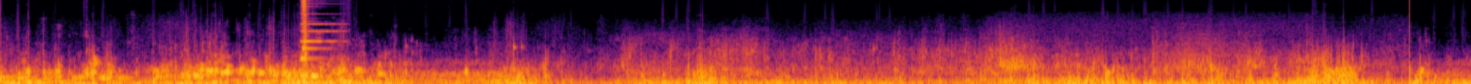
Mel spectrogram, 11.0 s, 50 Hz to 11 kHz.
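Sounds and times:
wind buffeting microphone: 4.6s - 11.0s.

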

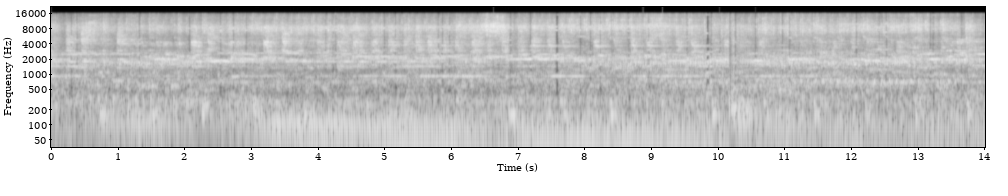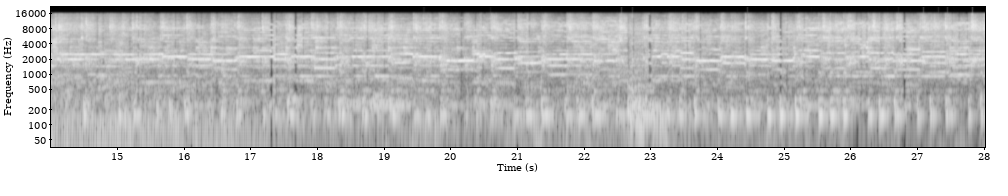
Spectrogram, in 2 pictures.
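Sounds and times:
bagpipe music: 0.0s - 28.0s
small tractor engine running: 0.0s - 28.0s.

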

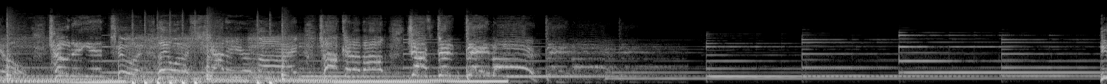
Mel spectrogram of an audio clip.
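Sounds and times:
electric guitar chords with echo: 0.0s - 11.0s.

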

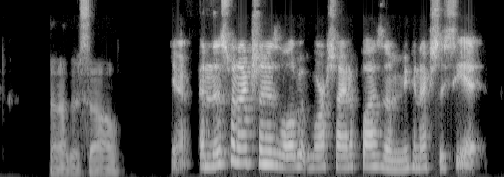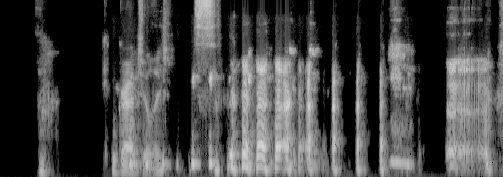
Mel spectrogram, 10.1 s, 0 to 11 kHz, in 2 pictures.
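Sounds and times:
man laughing: 6.4s - 10.0s
woman laughing: 7.0s - 9.2s.

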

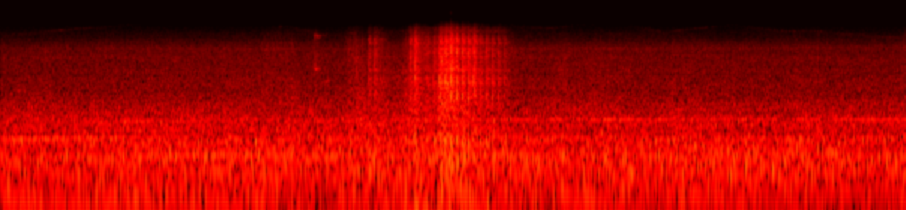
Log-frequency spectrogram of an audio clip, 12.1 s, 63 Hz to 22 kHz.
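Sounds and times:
bus and fans droning: 0.0s - 12.0s
rapid rattling clatter: 3.5s - 8.2s.

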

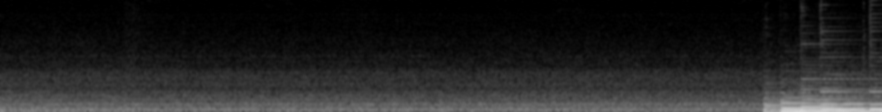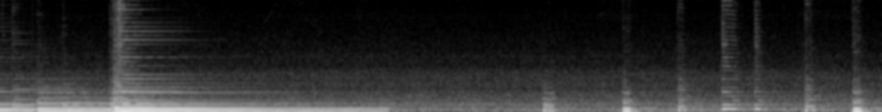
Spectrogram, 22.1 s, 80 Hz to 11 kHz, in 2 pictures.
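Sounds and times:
electric guitar chord ringing: 0.0s - 1.5s, 9.6s - 16.1s, 17.8s - 22.0s
electric guitar picked notes: 0.0s - 1.6s, 9.6s - 16.1s, 17.8s - 22.0s.

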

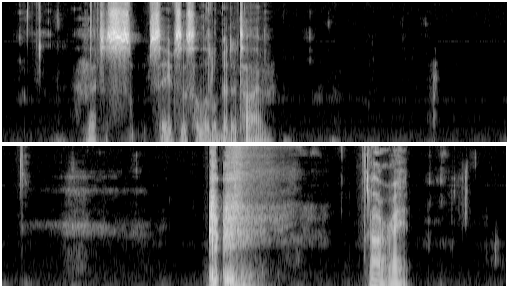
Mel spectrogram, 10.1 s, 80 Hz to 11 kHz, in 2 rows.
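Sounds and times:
man clearing throat: 7.1s - 7.9s.

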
